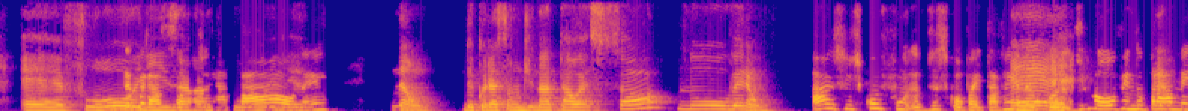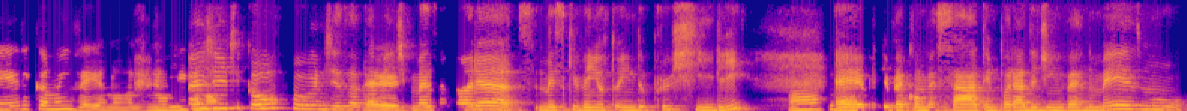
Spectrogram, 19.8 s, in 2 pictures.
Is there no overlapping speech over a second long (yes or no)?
no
